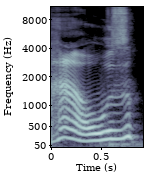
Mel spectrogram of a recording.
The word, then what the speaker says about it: house: A house, the noun, is s at the end, but to house is z.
